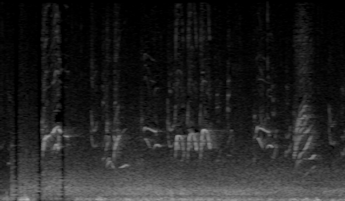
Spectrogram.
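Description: A hooded siskin gives a thin, high twittering song of quick chirps and slurred notes over steady background hiss and a low rumble.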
